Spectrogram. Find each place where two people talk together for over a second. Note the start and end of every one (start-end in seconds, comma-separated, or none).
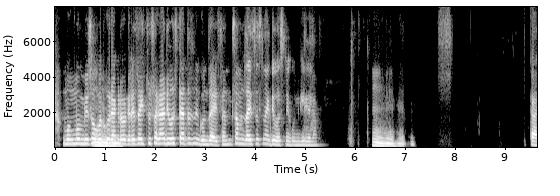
none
